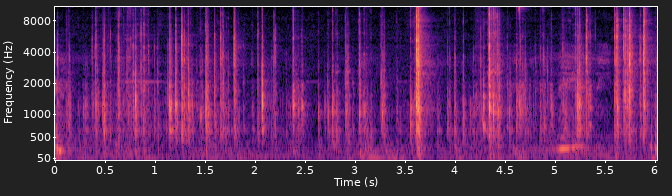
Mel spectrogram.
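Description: Plastic Lego bricks clicking and rattling as pieces are handled and pressed into place on a model airplane: a quick, irregular run of small clicks, with a couple of sharper snaps a little past halfway.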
